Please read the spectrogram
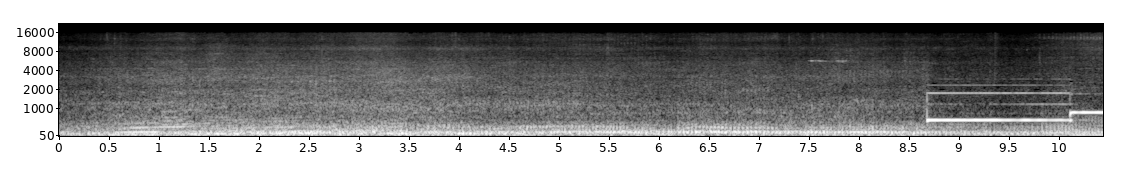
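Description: Motorcycles and cars passing over a level crossing with engines running. Near the end the crossing signal's electronic warning alarm starts: a steady tone that jumps to a higher tone about a second and a half later, the signal that a train is coming.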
